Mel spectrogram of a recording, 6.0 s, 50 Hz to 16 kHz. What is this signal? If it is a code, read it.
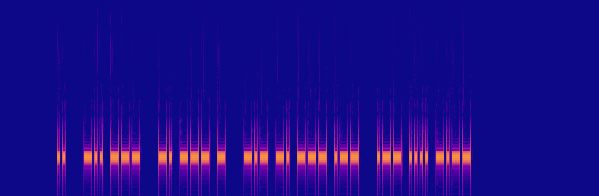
Morse code, heard as a keyed tone, about 44 wpm, 700 Hz. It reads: I DO NOT KNOW WHY
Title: Sets of 5 Words 45wpm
